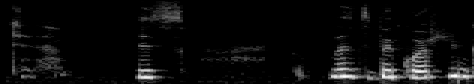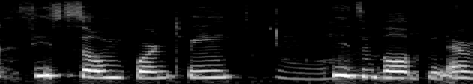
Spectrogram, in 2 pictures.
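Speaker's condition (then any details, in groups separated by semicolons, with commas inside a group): Quadriplegic cerebral palsy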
